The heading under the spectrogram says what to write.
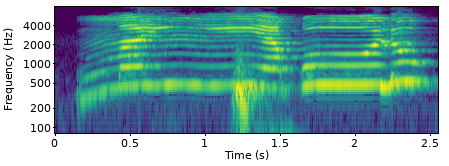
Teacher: اس میں نون ساکن کے بعد یا آ رہا ہے جو حروف یرملون میں سے ہے، اس لیے یہاں ادغام کا قاعدہ ہوگا، یعنی غنہ کریں گے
